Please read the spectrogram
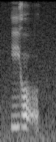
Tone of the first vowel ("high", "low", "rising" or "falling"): falling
